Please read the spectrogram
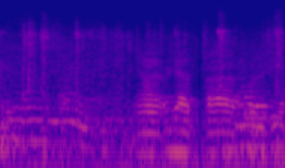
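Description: Indistinct voices talking in the background, with a few light clicks.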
